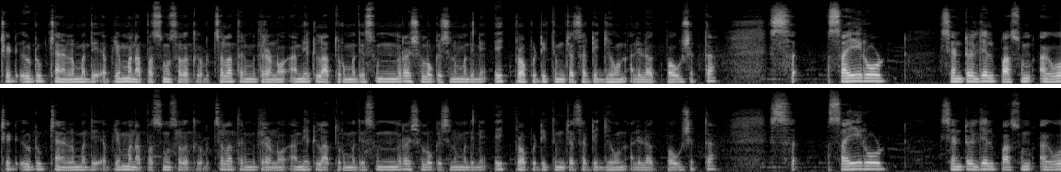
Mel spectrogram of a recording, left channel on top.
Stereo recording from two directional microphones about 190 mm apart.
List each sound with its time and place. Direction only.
0.0 s speech: 10° left (ahead or behind)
